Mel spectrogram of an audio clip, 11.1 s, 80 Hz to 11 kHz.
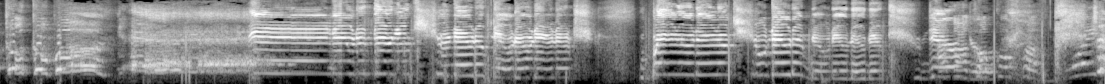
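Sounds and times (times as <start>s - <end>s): boy yelling and screaming: 0.6s - 5.9s.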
